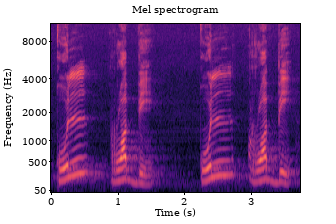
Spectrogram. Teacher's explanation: The sixth rule regarding idgham portion is that we do idgham the letter lam, which is sakin, to ra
